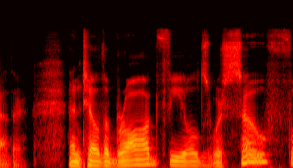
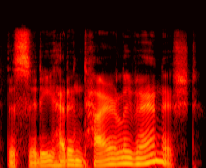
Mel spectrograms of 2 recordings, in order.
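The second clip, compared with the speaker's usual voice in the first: ordinary delivery, nothing marked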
